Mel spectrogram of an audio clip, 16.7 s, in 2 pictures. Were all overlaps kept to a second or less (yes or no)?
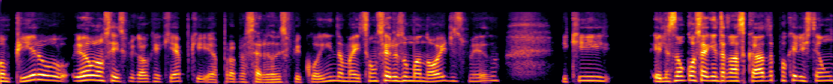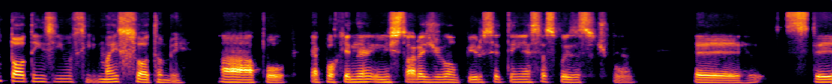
yes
